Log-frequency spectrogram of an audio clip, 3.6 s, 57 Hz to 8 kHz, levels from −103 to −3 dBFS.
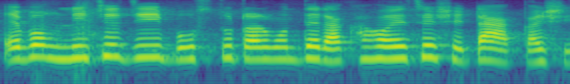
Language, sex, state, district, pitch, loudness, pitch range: Bengali, female, Tripura, West Tripura, 255 Hz, -16 LUFS, 240-275 Hz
